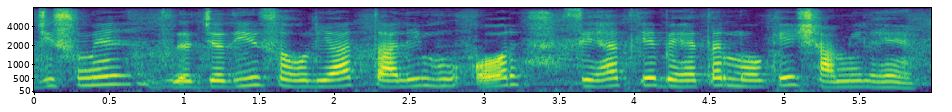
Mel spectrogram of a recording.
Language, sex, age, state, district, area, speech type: Urdu, female, 18-30, Delhi, East Delhi, urban, spontaneous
